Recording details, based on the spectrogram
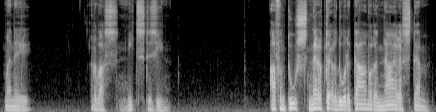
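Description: A man serves as storyteller for a children's audio play. His voice sits on the low side and is recorded dry, in scripted narration. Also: takes it slowly, breathy edge, no room sound.

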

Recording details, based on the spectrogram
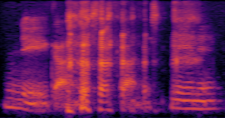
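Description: A young woman from Syria, Arabic native speaker, answering interview questions thoughtfully with many pauses and fillers, over a video call from a small home room. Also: low voice, gravelly, a little mellow, husky. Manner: thoughtful, hesitant with frequent fillers. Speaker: podcast guest.

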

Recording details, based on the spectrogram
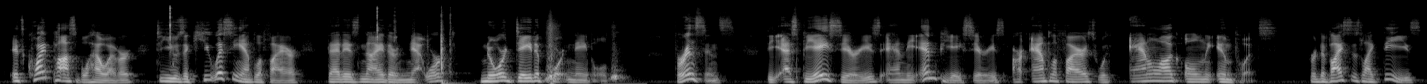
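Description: An American man presents a scripted training lesson in a bright, crisp-edged voice. His pitch moves in a lively way over a mid-range base, and his delivery is articulate and polished. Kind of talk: scripted instructional narration.

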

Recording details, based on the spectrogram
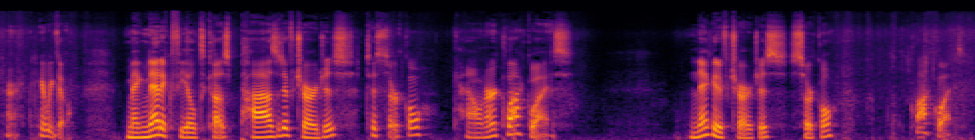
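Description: Man, thirties, gentle parent talk, picture-book reading, chatty asides, indoor phone-camera recording. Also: fairly high pitch, lively intonation, measured pace, creaky. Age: 30s. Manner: gentle parent talking to a baby. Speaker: physics teacher. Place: small carpeted or wood-floored room at home, indoors. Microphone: phone camera a few feet away.

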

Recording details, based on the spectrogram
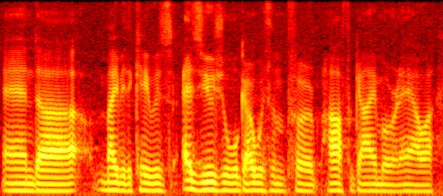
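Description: A middle-aged man, a sports journalist, giving quick, hesitant, analytical opinions on a studio couch. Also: on the low side, monotone, a little mellow, big-room sound. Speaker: journalist panelist. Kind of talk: casual sports chat.

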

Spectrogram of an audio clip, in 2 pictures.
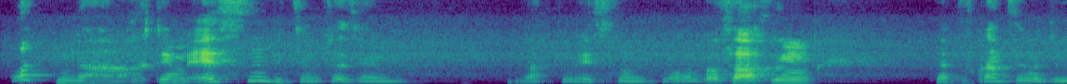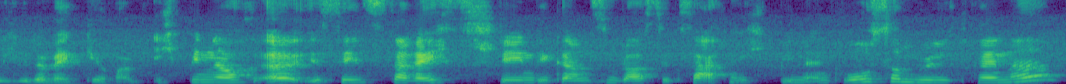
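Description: A middle-aged Austrian-accented woman talks through home chores and cooking as a casual vlogger. Her voice sits at an ordinary pitch, and her delivery is informal and self-deprecating. A light layer of background noise runs behind it. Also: expressive, brisk. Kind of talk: casual voice-over narration of household routine.

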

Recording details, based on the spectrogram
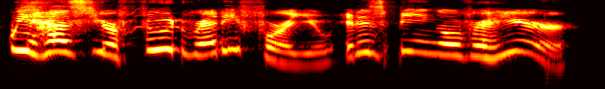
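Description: A man voicing a timid little female house-elf who squeaks and speaks in broken grammar. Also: very animated, moderate pace, a bit bright, heavily acted. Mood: eager, anxious.

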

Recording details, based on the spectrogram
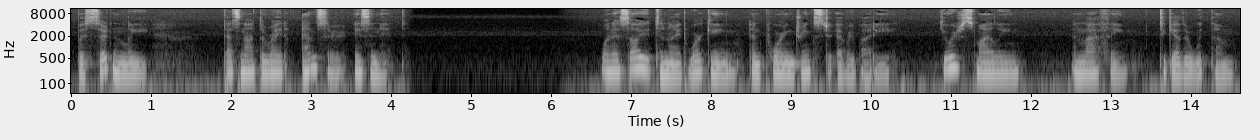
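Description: A woman playing a flirtatious, tender pirate captain in an intimate ASMR roleplay, speaking softly and often close to a whisper. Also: lowish voice, fairly even intonation. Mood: tender, comforting. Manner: soft, breathy, often near whisper, unhurried. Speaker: audio roleplay performer.

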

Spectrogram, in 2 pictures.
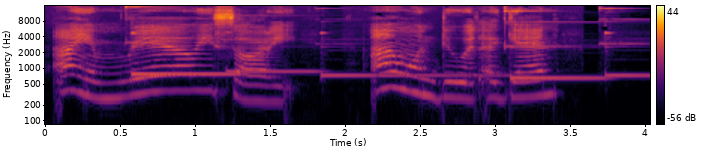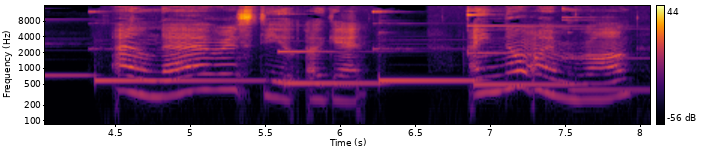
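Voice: sits high, slow, pauses often. An actor voicing a hungry young pet monkey with whiny, childlike pleading in a children's educational cartoon. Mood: sorry. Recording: loud children's music behind.

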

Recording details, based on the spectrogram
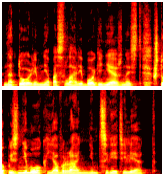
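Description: An actor playing a proud, witty young poet in a radio drama, with measured, declamatory delivery. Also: male voice, fairly low pitch, little pitch movement, mellow. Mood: romantic recital. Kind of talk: Soviet radio drama acting.

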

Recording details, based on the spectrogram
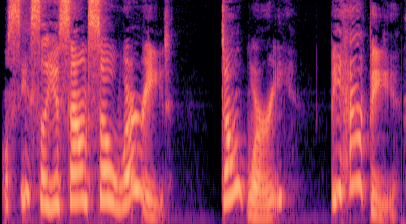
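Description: A woman's voice: very high-pitched, huge pitch swings, normal speed, a bit bright, exaggerated voice. A woman playing a smiling, menacingly cheerful male radio host in a radio drama, sweetly condescending. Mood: sweetly upbeat.

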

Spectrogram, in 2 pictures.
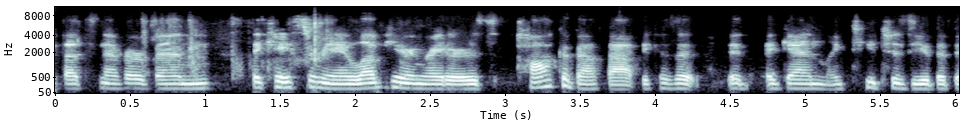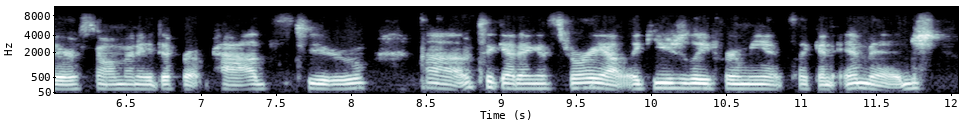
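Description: A woman's voice: extremely low pitch, steady tone, normal speed, no room sound. A woman in her thirties hosting an author interview, speaking thoughtfully and measuredly with many "um"s over a video call from a home office. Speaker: interviewer, event host. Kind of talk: interview conversation. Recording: dull, dry video-call audio.

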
